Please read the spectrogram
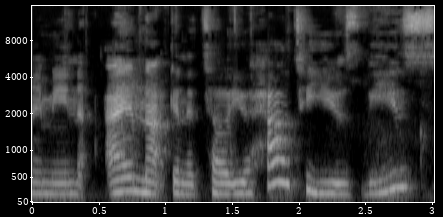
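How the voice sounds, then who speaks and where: A somewhat breathy woman's voice of medium pitch, dark and mellow in tone, at a fairly slow pace. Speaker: resin artist and small craft seller. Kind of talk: casual craft video reveal. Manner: hesitant, many fillers.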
